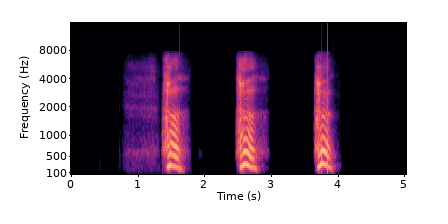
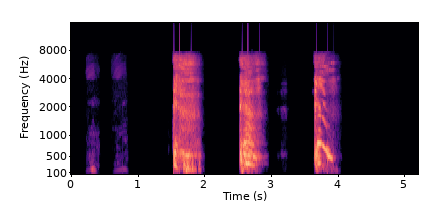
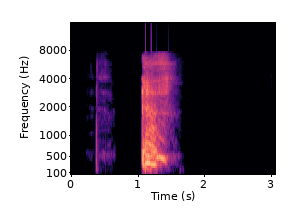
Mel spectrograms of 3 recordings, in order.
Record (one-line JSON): {"exhalation_length": "5.0 s", "exhalation_amplitude": 29525, "exhalation_signal_mean_std_ratio": 0.32, "three_cough_length": "5.2 s", "three_cough_amplitude": 27211, "three_cough_signal_mean_std_ratio": 0.33, "cough_length": "3.1 s", "cough_amplitude": 26168, "cough_signal_mean_std_ratio": 0.29, "survey_phase": "beta (2021-08-13 to 2022-03-07)", "age": "45-64", "gender": "Female", "wearing_mask": "No", "symptom_cough_any": true, "symptom_fatigue": true, "smoker_status": "Never smoked", "respiratory_condition_asthma": false, "respiratory_condition_other": false, "recruitment_source": "Test and Trace", "submission_delay": "2 days", "covid_test_result": "Positive", "covid_test_method": "LFT"}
